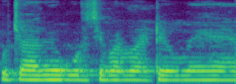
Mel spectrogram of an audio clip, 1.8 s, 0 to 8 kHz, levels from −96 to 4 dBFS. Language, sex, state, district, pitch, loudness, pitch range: Hindi, male, Uttar Pradesh, Shamli, 160 Hz, -15 LUFS, 160-165 Hz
